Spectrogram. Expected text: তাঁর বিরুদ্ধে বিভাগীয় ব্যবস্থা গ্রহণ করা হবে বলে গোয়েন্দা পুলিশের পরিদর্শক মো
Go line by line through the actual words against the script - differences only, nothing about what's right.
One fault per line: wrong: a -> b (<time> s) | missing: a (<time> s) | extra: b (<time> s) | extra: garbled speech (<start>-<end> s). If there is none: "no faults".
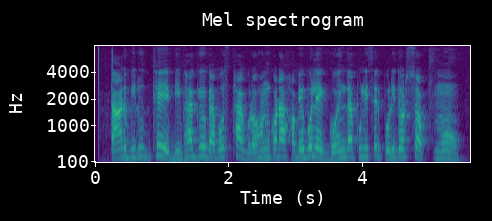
no faults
